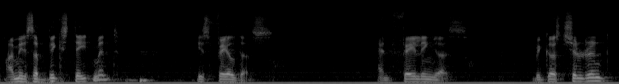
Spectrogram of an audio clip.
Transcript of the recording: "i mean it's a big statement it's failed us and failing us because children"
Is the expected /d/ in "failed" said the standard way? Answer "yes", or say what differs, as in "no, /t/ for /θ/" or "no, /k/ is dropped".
yes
